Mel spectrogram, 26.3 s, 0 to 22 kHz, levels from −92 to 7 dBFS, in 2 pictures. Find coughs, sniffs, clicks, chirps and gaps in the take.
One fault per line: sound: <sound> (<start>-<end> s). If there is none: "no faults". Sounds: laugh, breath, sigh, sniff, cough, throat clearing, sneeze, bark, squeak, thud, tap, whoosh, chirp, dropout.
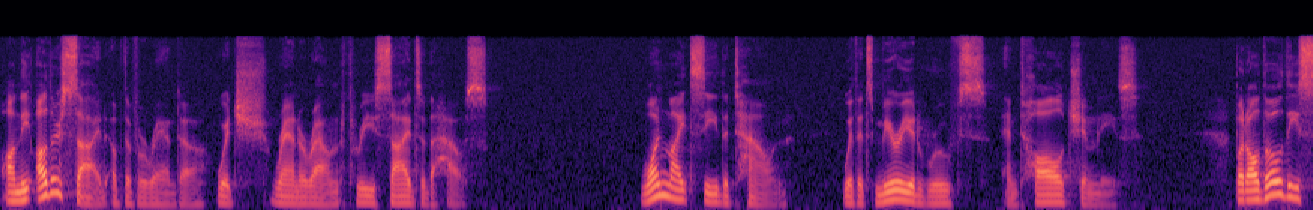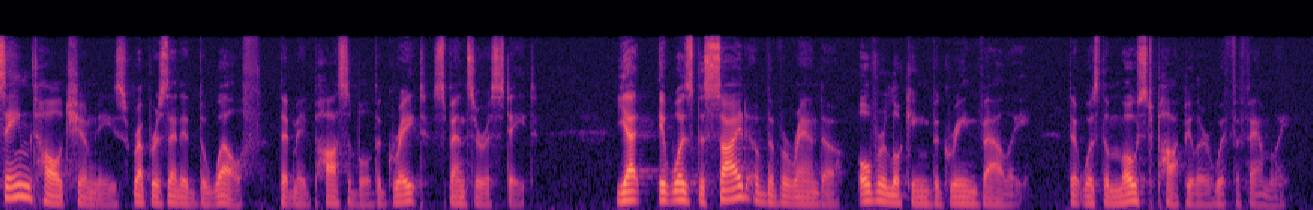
no faults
